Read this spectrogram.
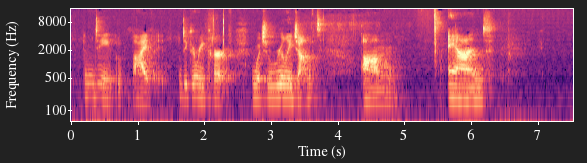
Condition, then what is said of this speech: Stuttering. And also a PSA, I'm a person who stutters, so that will most likely come out.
